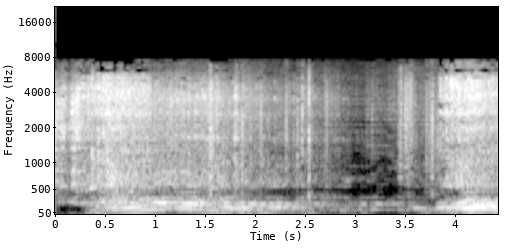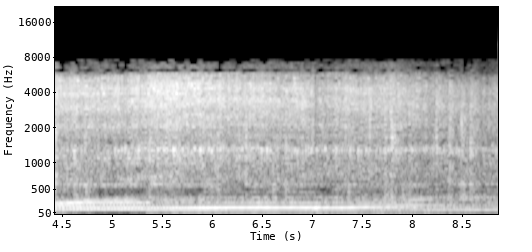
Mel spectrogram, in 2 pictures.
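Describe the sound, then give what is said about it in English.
A car engine cranks and catches, then revs up with a rising roar as the vehicle pulls away, staying loud with a steady mid-pitched engine drone throughout. “Drive back home and stay there.”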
